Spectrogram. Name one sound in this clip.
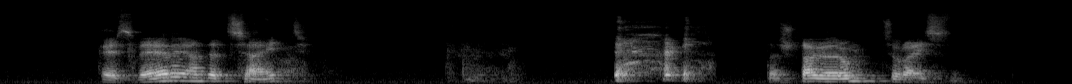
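An elderly man speaks calmly and slowly into a nearby microphone.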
